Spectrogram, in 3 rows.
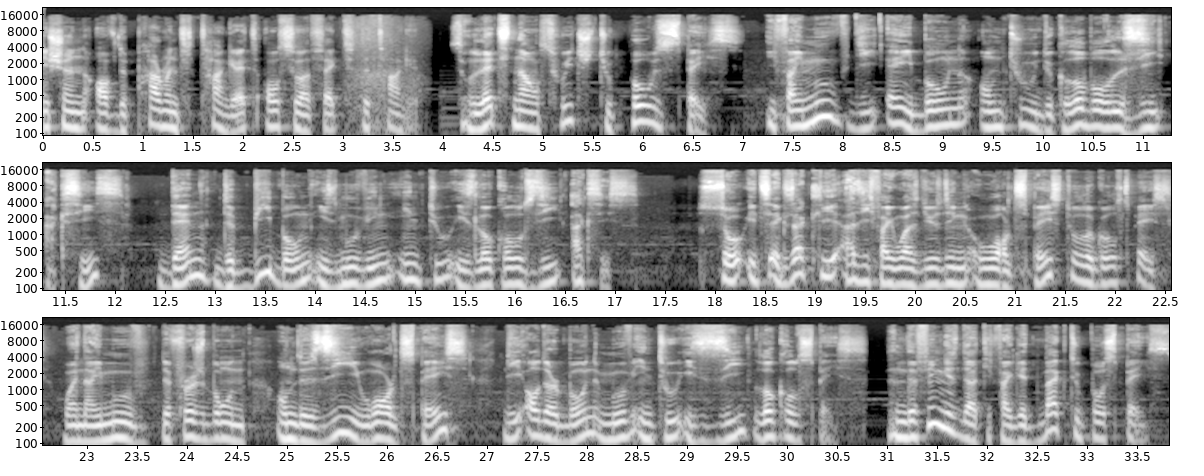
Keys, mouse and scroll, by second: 0.6 click, 4.9 click, 7.6 shift+middle click, 8.7 click, 10.8 click, 11.5 click, 12.0 alt+middle click, 13.7 click, 14.8 alt+middle click, 15.8 click, 20.2 click, 22.6 alt+middle click, 23.1 click, 23.5 alt+middle click, 24.8 click, 27.0 alt+middle click, 28.1 click, 31.9 click, 33.7 click.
